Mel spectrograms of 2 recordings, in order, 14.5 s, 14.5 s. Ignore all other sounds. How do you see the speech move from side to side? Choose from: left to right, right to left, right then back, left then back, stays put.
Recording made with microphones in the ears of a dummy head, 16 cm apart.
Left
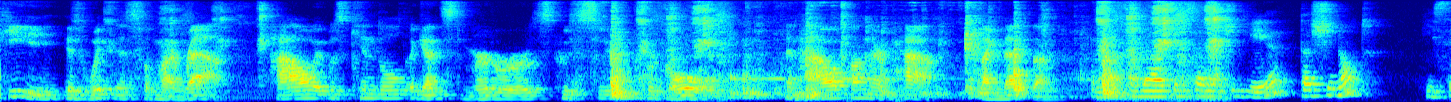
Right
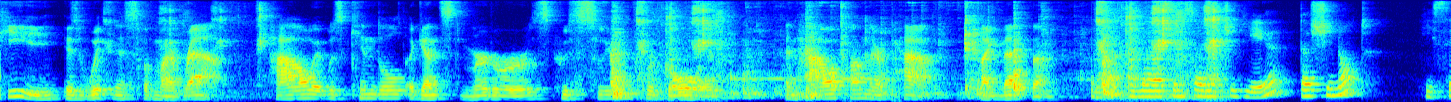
stays put.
